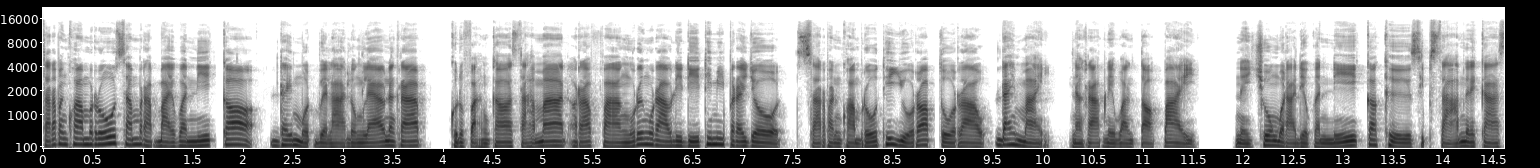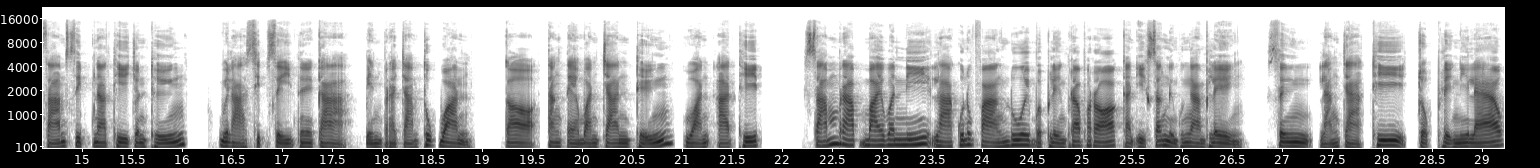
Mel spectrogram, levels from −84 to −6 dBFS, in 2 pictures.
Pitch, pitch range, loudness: 110 Hz, 100-130 Hz, -22 LUFS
